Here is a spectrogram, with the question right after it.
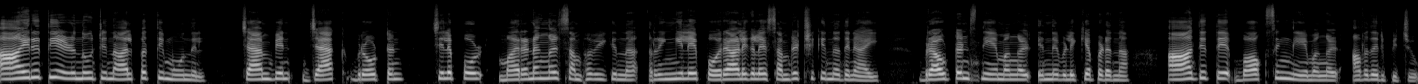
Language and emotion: Malayalam, neutral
